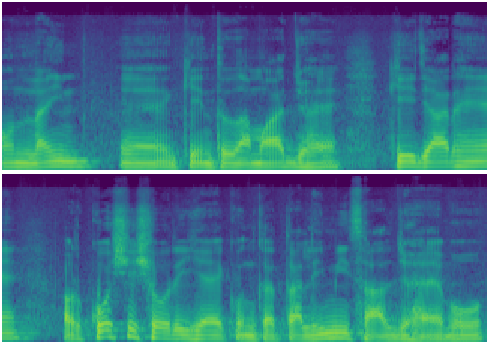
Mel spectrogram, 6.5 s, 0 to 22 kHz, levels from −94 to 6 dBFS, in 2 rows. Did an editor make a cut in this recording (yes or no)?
no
